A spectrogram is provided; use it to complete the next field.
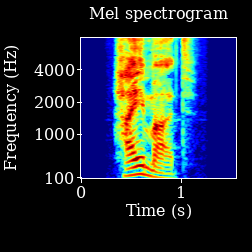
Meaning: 1. home, home town, homeland, native land 2. home; homeland; place where something originated or where it is deep-rooted
- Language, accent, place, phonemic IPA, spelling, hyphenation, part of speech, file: German, Germany, Berlin, /ˈhaɪ̯ma(ː)t/, Heimat, Hei‧mat, noun, De-Heimat.ogg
